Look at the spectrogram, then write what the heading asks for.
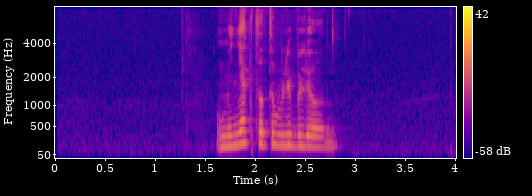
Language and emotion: Russian, positive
